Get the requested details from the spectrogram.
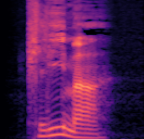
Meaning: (noun) 1. climate 2. clipping of Klimaanlage; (proper noun) a surname
- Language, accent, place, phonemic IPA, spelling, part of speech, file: German, Germany, Berlin, /ˈkliːma/, Klima, noun / proper noun, De-Klima.ogg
